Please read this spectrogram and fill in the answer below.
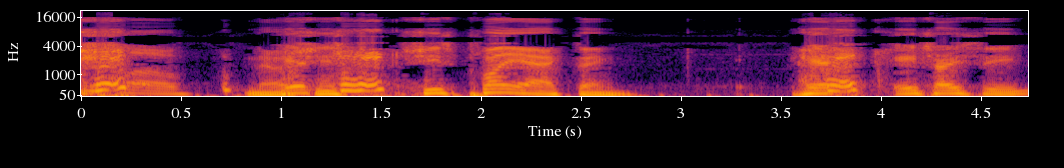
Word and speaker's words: hic: You would say, hic est ridiculus locus. You're going to have to do that phonetically for us. We're very slow. No, she's play acting. Hic.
